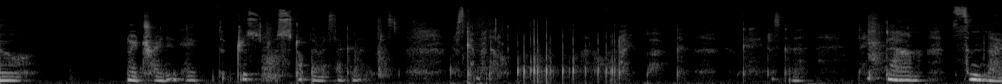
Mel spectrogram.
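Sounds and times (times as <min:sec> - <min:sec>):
person whispering: 0:03.3 - 0:05.2, 0:05.8 - 0:09.0.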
